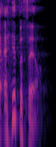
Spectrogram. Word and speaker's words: Ahithophel: Meanwhile, Absalom and all the army of Israel arrived at Jerusalem, accompanied by Ahithophel.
